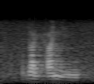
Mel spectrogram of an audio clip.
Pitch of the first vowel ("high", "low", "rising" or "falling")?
falling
